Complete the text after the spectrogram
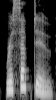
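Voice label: "receptive", English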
